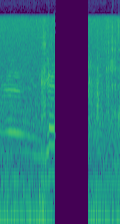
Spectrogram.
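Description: Wind rumbling on the microphone under a high, drawn-out voice sound that falls slightly in pitch, then a short spoken word; the audio then cuts out to dead silence for about half a second before the wind rumble returns.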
